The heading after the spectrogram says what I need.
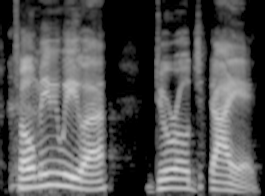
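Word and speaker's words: Tomiwa Durojaiye: I went there and this is the pronunciation it's to miwa towa tomiwa Duro Jay Duro Jay Duro J we're all learning together we're all learning together so Tomy WEA Duro Jay and they called him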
